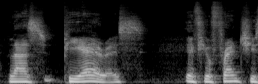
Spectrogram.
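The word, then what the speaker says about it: Laspeyres: Well, actually, it depends on where you're from. I'm from England, so I say Las Perez. Las Perez. Okay, so if you're German, you say Las Pierres.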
